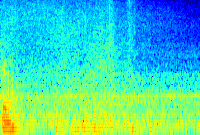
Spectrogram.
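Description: A shell splashes into the sea.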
